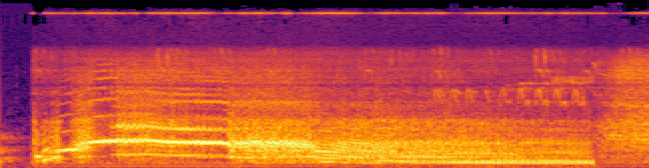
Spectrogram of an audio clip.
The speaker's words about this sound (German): So singt ein Elefant und eine Elefantenkarawane.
